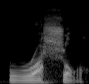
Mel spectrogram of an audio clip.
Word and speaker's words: Reuschal: re e u s c h a l russal russal yeah yeah I'm the only one in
